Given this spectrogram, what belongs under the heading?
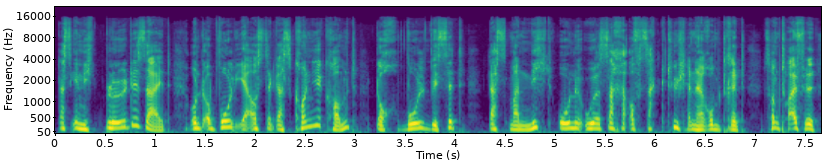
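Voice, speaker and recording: A man's voice: a little high, lively intonation, moderate pace, hardly any pauses, a little mellow, no room sound, clean studio sound, pitched above the performer's own voice. A man voicing a cold, haughty young male musketeer with icy, disdainful courtesy in an audiobook reading. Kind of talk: audiobook character voice.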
